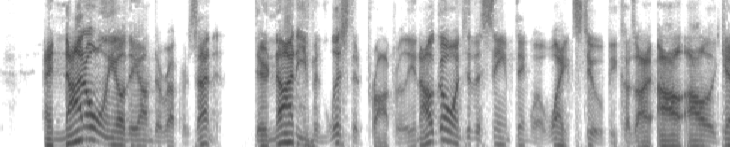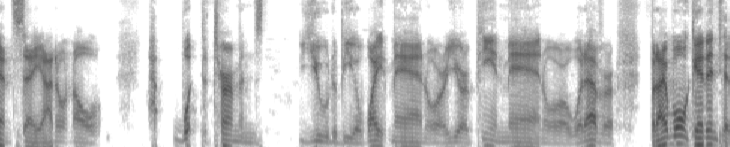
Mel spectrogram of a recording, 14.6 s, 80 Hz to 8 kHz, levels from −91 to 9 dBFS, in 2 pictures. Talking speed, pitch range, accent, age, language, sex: 200 wpm, 105-135 Hz, American, 30-49, English, male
